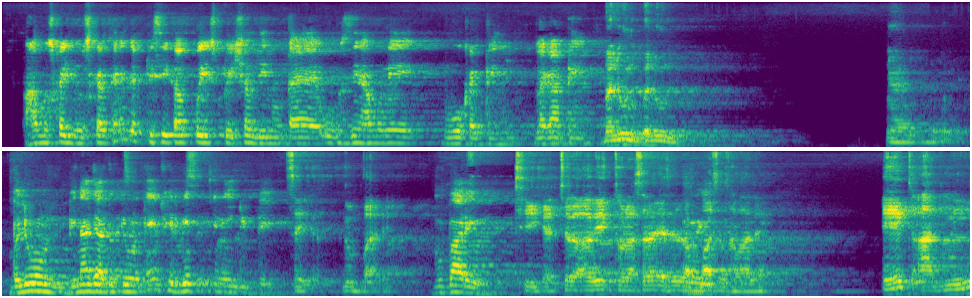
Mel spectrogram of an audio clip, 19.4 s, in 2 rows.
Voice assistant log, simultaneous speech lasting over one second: present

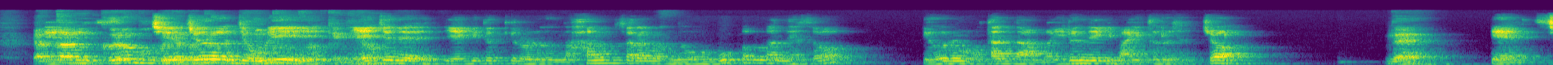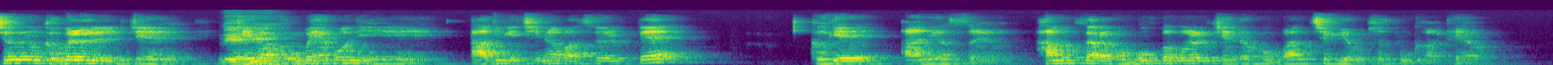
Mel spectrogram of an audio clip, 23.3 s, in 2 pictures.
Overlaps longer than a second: present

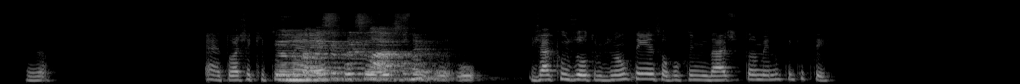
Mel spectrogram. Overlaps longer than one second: present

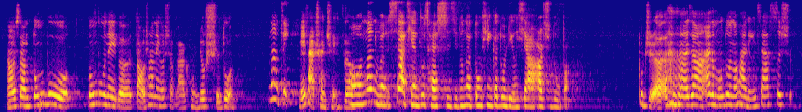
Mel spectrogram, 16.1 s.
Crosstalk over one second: none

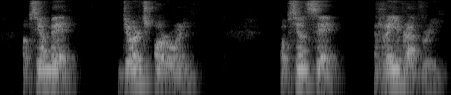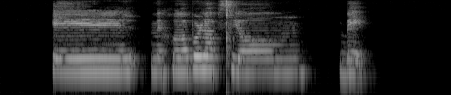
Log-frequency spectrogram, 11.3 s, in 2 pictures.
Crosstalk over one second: none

